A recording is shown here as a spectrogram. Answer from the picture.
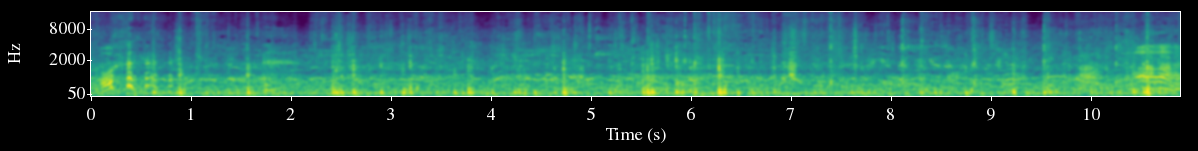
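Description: Basketball bouncing on an asphalt court, irregular dribbles and thumps, with players' voices and a laugh at the start.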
